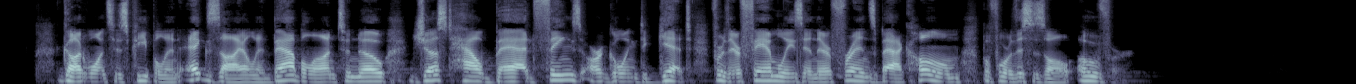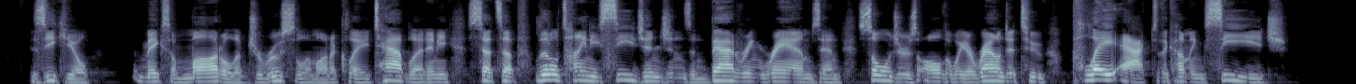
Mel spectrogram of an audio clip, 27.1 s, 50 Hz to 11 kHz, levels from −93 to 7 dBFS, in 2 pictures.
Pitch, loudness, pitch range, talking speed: 125 Hz, -25 LUFS, 110-140 Hz, 145 wpm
